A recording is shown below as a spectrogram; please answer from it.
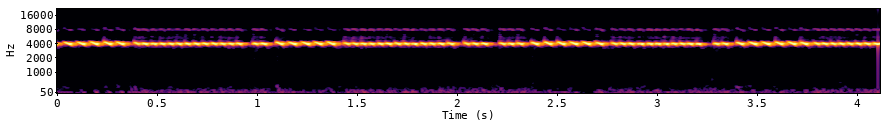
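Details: Unbroken shrill trill from an Emma field cricket, rapid evenly spaced pulses at a constant high pitch throughout, with only faint low background hum.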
